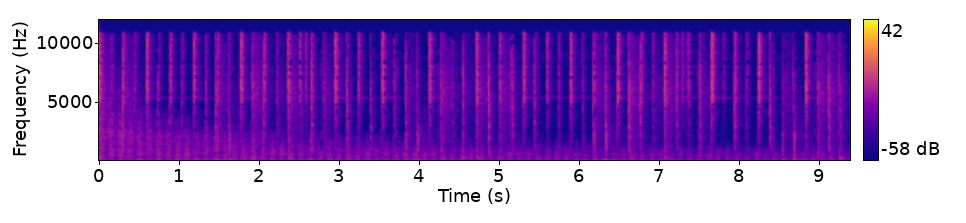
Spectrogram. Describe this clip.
Drumloop with gong
nice percussion rhythm (though somewhat static) and a gong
